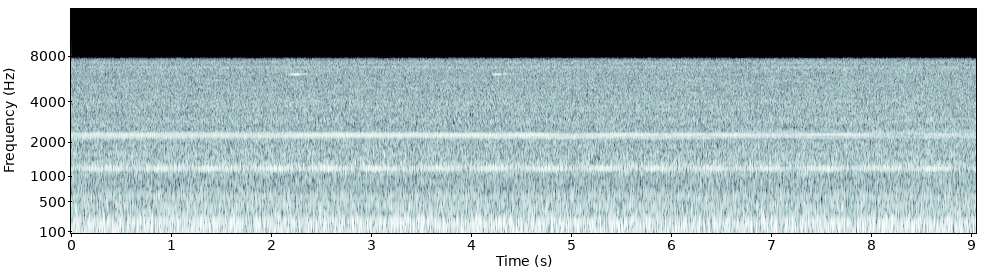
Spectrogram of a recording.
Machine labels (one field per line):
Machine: pump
